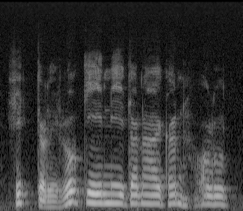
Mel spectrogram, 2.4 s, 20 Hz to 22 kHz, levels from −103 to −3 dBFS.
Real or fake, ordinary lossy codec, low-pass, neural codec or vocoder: fake; none; none; vocoder, 44.1 kHz, 128 mel bands every 512 samples, BigVGAN v2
